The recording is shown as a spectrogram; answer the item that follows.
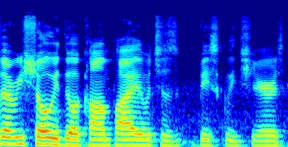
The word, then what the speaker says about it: kanpai: Actually, in Japanese, it's K-A-N-P-A-I, but, you know, I spell it with an M just because people I guess they pronounce it more with the M, but anyways, Dan, this is to you.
